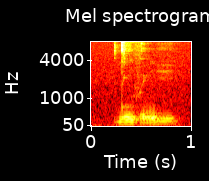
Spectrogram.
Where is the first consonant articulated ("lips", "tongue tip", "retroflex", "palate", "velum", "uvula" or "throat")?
tongue tip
